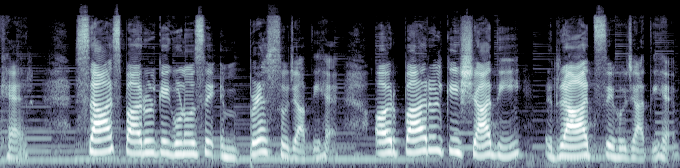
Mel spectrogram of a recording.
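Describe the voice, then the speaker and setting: Woman storyteller narrating a cartoon tale, music softly behind. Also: fairly high pitch, expressive, a little slow.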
